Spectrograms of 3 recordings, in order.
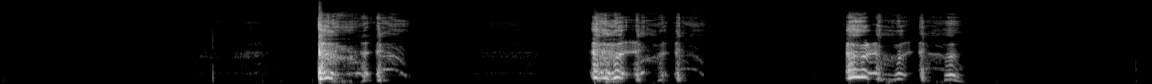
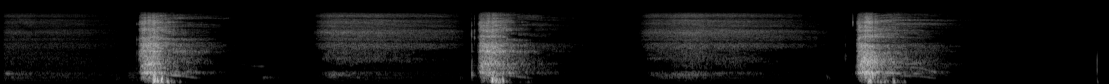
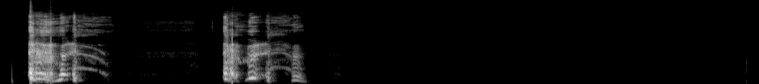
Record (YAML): three_cough_length: 11.5 s
three_cough_amplitude: 32768
three_cough_signal_mean_std_ratio: 0.26
exhalation_length: 11.1 s
exhalation_amplitude: 24166
exhalation_signal_mean_std_ratio: 0.32
cough_length: 7.6 s
cough_amplitude: 32768
cough_signal_mean_std_ratio: 0.24
survey_phase: beta (2021-08-13 to 2022-03-07)
age: 65+
gender: Male
wearing_mask: 'No'
symptom_cough_any: true
symptom_runny_or_blocked_nose: true
symptom_sore_throat: true
symptom_headache: true
symptom_onset: 3 days
smoker_status: Never smoked
respiratory_condition_asthma: false
respiratory_condition_other: false
recruitment_source: Test and Trace
submission_delay: 1 day
covid_test_result: Negative
covid_test_method: ePCR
